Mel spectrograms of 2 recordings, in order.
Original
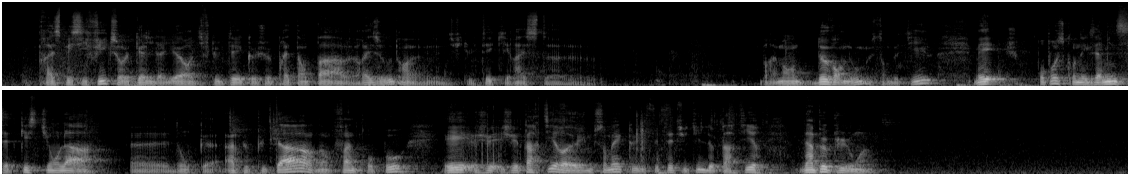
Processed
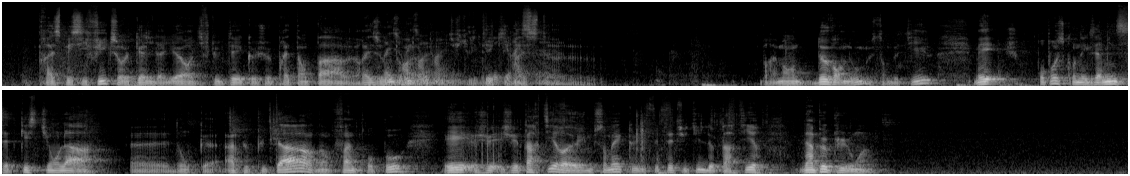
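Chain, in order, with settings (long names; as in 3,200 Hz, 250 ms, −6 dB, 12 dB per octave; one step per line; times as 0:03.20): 0:03.59–0:05.74: delay with pitch and tempo change per echo 221 ms, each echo +3 semitones, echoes 2
level +3.5 dB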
